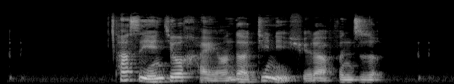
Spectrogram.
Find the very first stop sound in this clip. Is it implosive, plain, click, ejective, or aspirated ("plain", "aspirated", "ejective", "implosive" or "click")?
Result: aspirated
